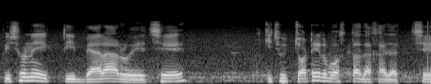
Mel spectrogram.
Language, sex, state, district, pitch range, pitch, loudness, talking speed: Bengali, male, West Bengal, Cooch Behar, 120-155 Hz, 140 Hz, -14 LUFS, 125 wpm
